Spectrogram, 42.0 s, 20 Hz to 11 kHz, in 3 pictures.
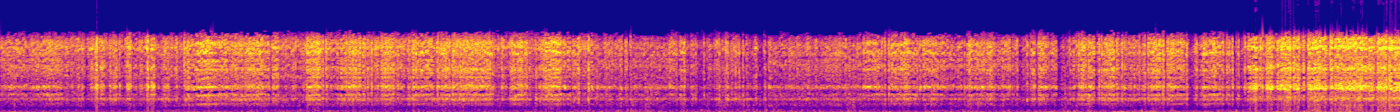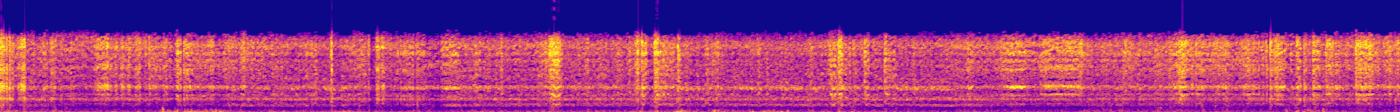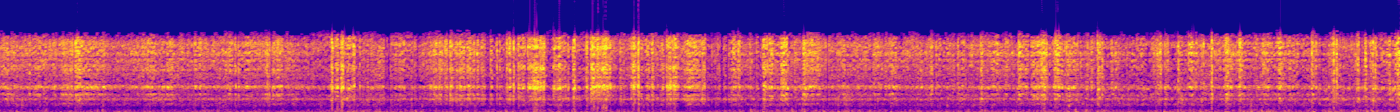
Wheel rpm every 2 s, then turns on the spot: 230, 230, 230, 240, 230, 230, 220, 220, 220, 210, 200, 190, 220, 240, 230, 230, 230, 230, 230, 230, 230.
none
